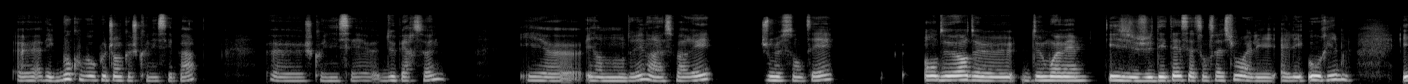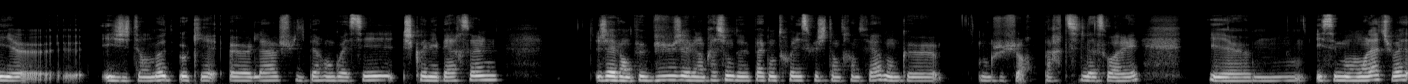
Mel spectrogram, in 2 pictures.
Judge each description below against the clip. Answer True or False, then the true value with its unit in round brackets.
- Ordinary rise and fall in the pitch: False (2.0 semitones)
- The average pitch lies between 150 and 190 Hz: True (185 Hz)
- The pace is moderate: True (200 wpm)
